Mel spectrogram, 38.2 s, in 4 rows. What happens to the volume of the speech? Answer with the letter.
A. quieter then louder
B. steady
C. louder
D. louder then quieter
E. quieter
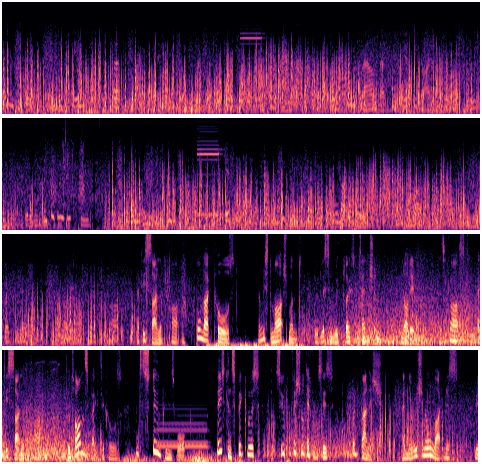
C.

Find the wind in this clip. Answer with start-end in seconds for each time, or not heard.
0.0-38.1.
